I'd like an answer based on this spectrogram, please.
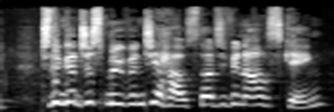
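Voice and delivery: high, indignant question; indignant high-pitched retort; vehement. A narrator's reading. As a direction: push back hard, pitch up. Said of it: "Neville replied vehemently".

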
